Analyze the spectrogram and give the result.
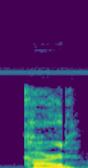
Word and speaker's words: CAURD: It's pronounced CARD. – Whatever, it's a CURD program, bro. C-A-U-R-D. – It is pronounced card, but it is curdling up like curd.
